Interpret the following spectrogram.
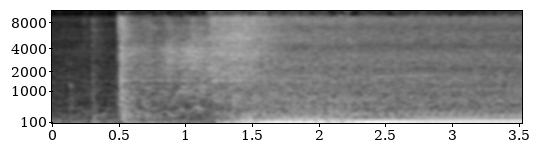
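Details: Chevy square-body barn-find truck, automatic, 305 (5.0) V8, started after PCV breather work and tune-up: catches quickly after a short crank and settles into a steady, even idle with no stumbling or loading up; running much better than before.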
